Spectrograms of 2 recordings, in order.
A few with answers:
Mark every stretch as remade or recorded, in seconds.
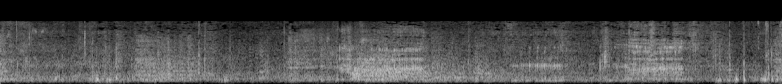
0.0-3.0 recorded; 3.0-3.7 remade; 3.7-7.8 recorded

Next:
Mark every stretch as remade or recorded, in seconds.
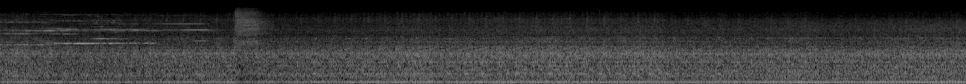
0.0-9.7 recorded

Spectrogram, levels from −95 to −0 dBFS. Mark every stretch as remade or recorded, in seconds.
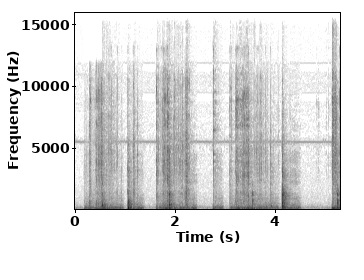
0.0-3.2 remade; 3.2-3.7 recorded; 3.7-4.4 remade; 4.4-5.3 recorded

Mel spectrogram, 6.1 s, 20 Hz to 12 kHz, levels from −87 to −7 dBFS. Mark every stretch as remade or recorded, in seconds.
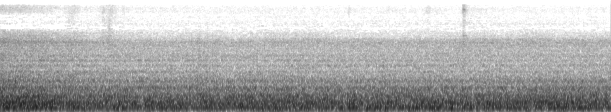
0.0-1.4 remade; 1.4-2.1 recorded; 2.1-2.8 remade; 2.8-5.4 recorded; 5.4-6.1 remade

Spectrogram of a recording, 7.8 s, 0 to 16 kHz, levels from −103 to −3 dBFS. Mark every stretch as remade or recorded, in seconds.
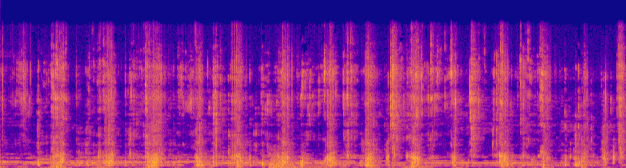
0.0-7.8 recorded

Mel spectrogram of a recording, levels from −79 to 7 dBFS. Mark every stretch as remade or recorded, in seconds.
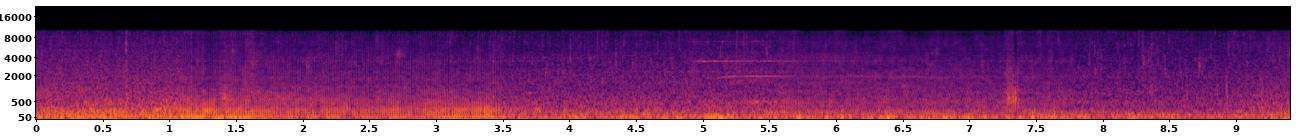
0.0-1.1 recorded; 1.1-3.5 remade; 3.5-5.6 recorded; 5.6-7.8 remade; 7.8-9.4 recorded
